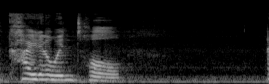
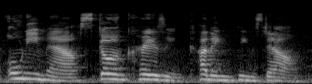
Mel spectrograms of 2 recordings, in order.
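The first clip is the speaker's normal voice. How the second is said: ordinary delivery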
